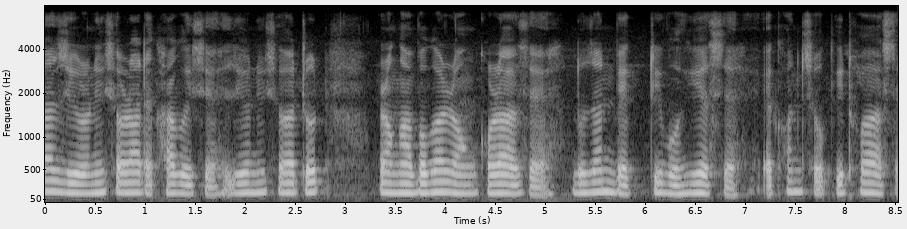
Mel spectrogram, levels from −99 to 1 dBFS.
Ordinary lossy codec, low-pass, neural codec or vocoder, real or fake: none; 7.2 kHz; none; real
